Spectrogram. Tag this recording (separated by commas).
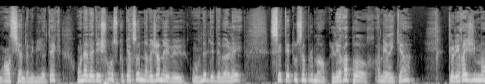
Speech, Radio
